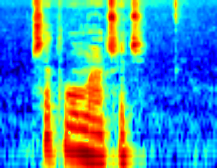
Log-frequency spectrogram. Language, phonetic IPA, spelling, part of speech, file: Polish, [ˌpʃɛtwũˈmat͡ʃɨt͡ɕ], przetłumaczyć, verb, LL-Q809 (pol)-przetłumaczyć.wav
